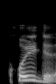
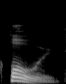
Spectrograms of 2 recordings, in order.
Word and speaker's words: cold: 네, 오의 대표 발음은 사실은 오우입니다. 절대 오로 나는 경우는 없습니다. 오우인 거죠. 자, 그래서 cold 아니고요. cold.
